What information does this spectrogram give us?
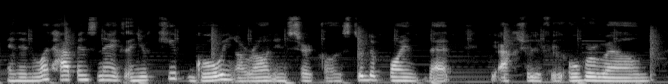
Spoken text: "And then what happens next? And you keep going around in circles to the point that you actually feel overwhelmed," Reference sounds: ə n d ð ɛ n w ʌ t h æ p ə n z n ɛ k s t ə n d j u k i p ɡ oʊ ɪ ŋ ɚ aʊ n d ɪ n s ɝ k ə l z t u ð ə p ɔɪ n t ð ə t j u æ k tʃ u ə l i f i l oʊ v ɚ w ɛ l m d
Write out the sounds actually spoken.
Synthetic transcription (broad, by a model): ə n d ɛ n w ʌ t h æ p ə n s n ɛ k s t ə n j u k i p ɡ oʊ ɪ ŋ ɚ aʊ n d ɪ n s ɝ k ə l s t u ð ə p ɔɪ n t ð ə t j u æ k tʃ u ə l i f i l oʊ v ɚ w ɛ l m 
